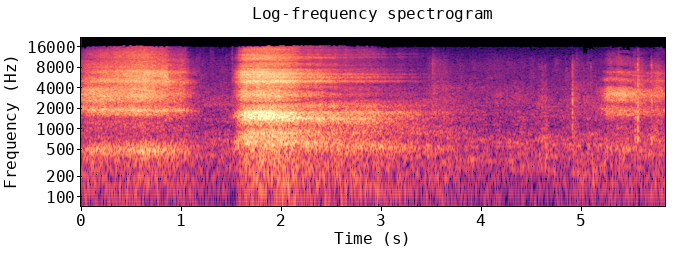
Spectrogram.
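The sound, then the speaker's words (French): A single deep breath taken alone, a loud breathy rush that swells suddenly after a quieter stretch and then fades slowly, with no talk. “Pour ce faire, respirons.”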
